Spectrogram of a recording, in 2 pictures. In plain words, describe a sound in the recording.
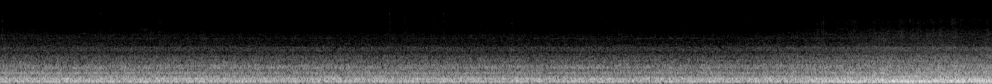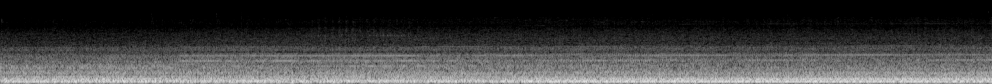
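A train rumbles steadily along the tracks, heard from inside a carriage, growing louder as it speeds up.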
